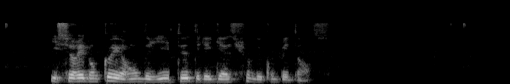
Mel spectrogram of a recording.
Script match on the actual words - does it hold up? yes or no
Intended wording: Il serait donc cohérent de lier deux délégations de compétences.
yes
